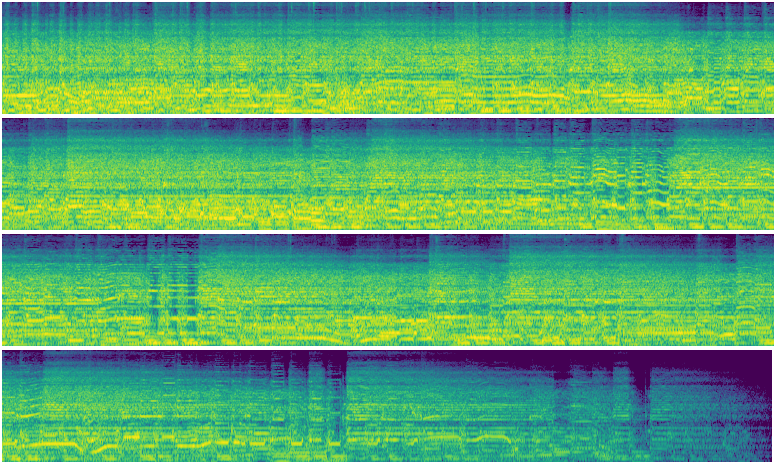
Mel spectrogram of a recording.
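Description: Electric guitars playing together, chords and melodic lines layered over one another. The music fades out over the last several seconds.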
